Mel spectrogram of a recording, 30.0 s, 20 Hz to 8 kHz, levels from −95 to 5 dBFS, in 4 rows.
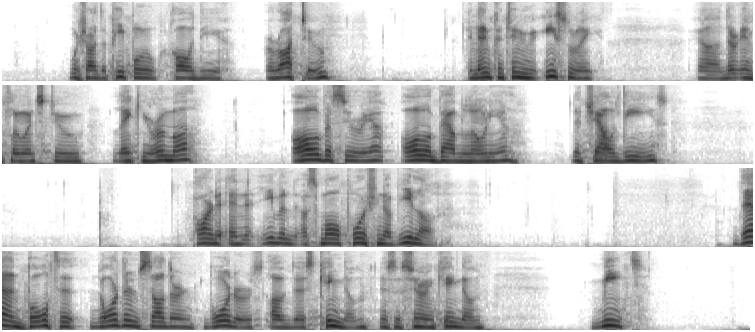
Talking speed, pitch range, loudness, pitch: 95 wpm, 140-170 Hz, -20 LUFS, 155 Hz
